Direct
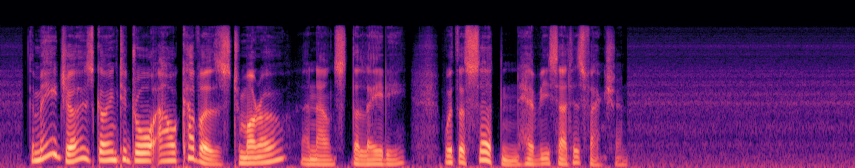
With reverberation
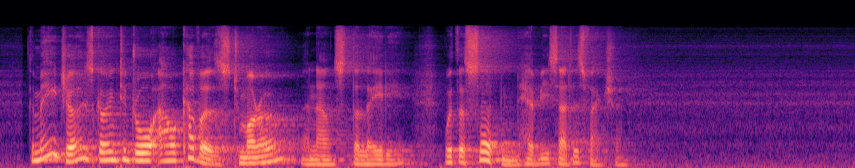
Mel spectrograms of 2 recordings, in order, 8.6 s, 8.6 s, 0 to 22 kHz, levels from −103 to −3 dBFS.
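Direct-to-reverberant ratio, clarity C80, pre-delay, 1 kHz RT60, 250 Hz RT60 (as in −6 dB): 10.0 dB, 14.0 dB, 6 ms, 1.3 s, 1.2 s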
